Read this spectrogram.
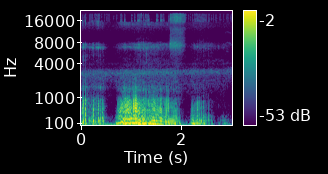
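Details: Sleeping dog snoring: low, rattling, rumbling snore sounds with brief quiet gaps between noisy breaths.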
